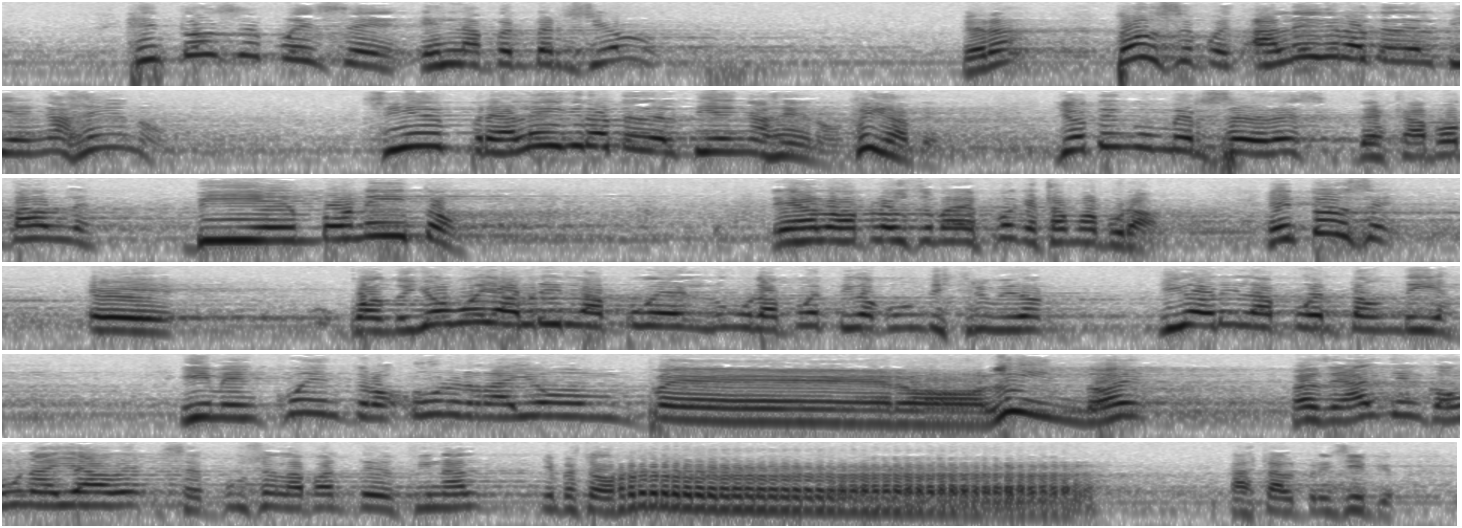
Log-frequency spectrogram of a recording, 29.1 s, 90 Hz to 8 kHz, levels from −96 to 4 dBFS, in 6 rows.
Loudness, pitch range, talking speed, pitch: -17 LUFS, 260-325 Hz, 170 wpm, 290 Hz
